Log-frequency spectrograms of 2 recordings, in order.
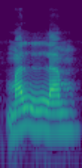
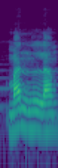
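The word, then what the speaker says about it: مَن لَّمْ: ada catalan Gimana bacanya maka dibaca lemnya bertasydid ya ini menjadi malam jadi lunya nggak usah dibaca teman-teman ya jadi jangan dibaca Man lam tapi malam min robbihim mirrobbihim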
